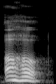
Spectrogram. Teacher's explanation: जब भी हम अह का उच्चारण करते हैं या अह के शब्दों को पढ़ते हैं, उस समय विसर्ग की ध्वनि ह की तरह हमें सुनाई देती है। पहले हम अ स्वर बोलते हैं, फिर हल्की ध्वनि में ह बोलते हैं।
